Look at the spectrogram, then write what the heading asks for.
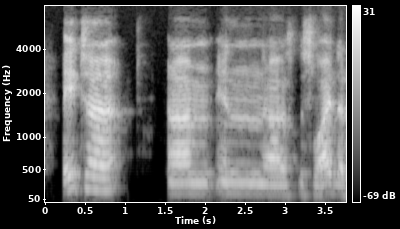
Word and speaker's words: eta: compare it with um eta is like feta fate is that an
